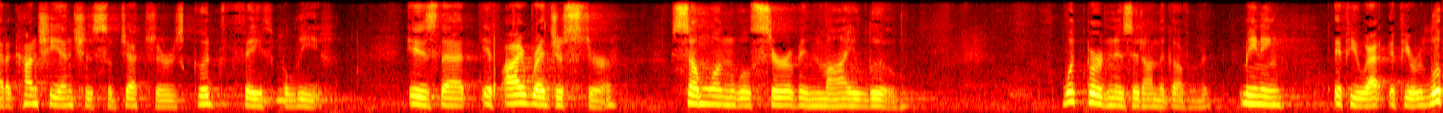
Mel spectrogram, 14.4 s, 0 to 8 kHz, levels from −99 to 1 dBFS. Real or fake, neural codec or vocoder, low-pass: real; none; 7.2 kHz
